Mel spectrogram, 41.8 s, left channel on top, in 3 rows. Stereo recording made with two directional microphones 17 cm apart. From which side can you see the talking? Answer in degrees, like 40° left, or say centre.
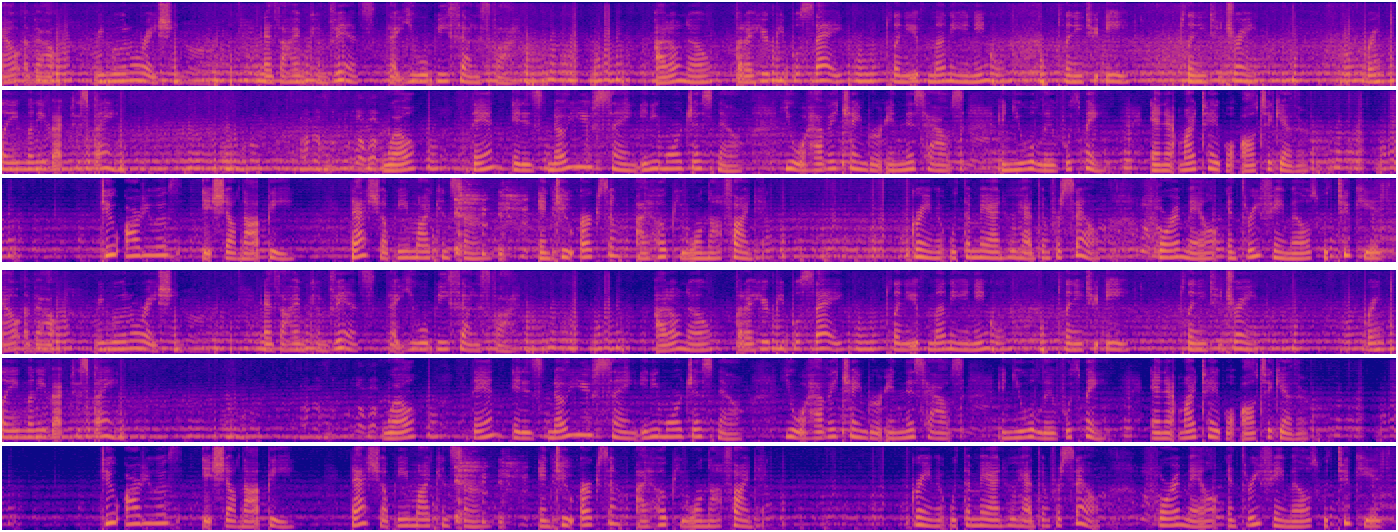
40° left.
